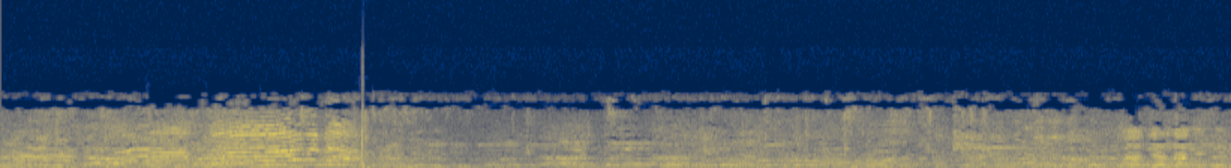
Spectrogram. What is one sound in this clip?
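A crowd of men and women talk and call out close by, all at once.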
